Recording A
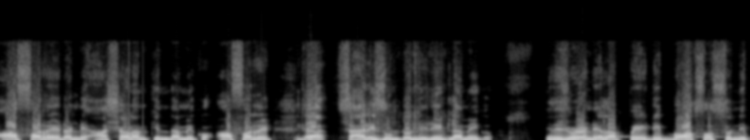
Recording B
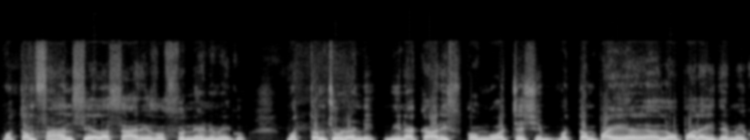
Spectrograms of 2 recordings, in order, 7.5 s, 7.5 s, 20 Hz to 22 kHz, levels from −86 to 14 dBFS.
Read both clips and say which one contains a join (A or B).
A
